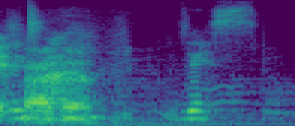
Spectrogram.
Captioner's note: laughing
